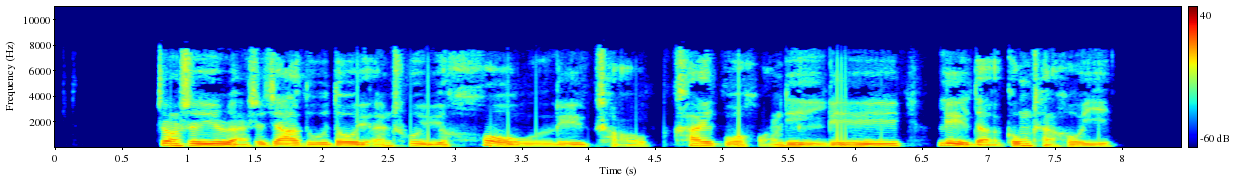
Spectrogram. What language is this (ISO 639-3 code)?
zho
